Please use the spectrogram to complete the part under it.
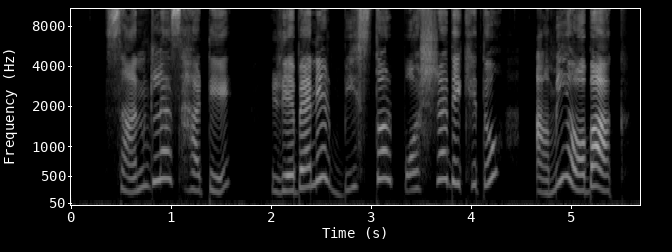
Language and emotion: Bengali, surprised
